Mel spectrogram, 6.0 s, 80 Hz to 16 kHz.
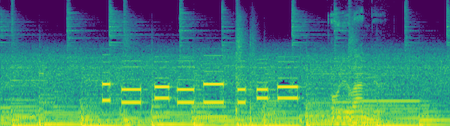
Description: DTMF, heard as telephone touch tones, dialled by hand, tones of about 190 ms. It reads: 61813178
